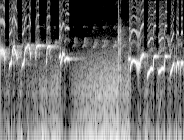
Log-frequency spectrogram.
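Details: Loud kretekan of a white-rumped shama, meant to rile other birds into singing: quick runs of clear, stepped whistles, then a stretch of low background noise before the notes return in a rising, choppy sequence.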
